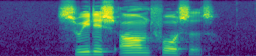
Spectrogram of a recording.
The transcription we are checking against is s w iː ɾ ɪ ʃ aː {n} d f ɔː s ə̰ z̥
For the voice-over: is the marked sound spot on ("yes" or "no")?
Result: no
